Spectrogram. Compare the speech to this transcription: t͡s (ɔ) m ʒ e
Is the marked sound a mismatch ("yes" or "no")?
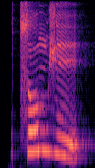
no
